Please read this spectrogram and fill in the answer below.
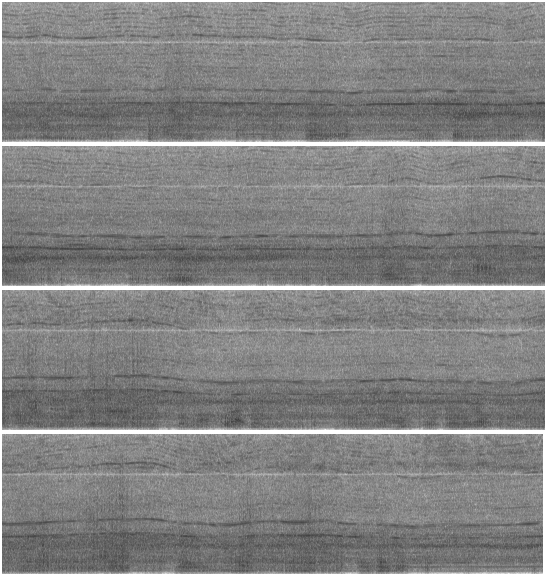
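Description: Electric hand mixer running steadily, its beaters churning cake batter in a plastic bowl. The motor gives a steady high whine that wavers slightly in pitch.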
